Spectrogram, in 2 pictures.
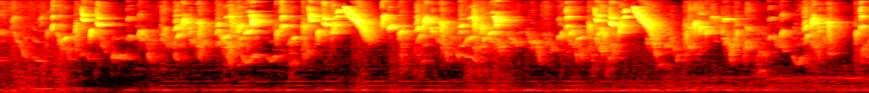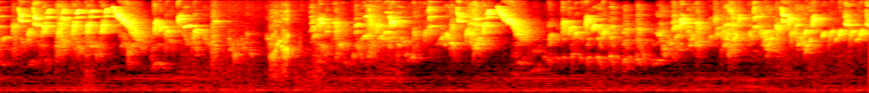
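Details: A yellow pet cockatiel chatters continuously with bright, rapid chirps and whistled notes.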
